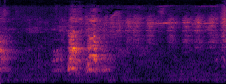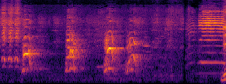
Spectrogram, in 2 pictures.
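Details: Goats being herded by a newly hired goat shepherd, several wavering bleats rising and falling between bursts of human speech, ending with a louder, higher bleat.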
